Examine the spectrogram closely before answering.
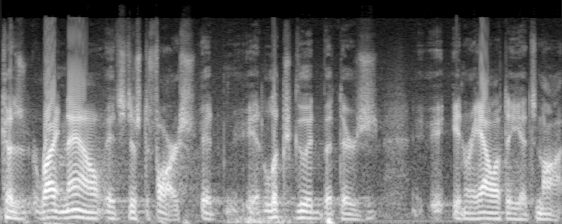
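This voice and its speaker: Speaking at a moderate pace, the man has a Georgia accent and a fairly low pitch. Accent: Georgia Southern US. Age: 60s. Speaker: county commissioner. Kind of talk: public meeting discussion. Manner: halting.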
